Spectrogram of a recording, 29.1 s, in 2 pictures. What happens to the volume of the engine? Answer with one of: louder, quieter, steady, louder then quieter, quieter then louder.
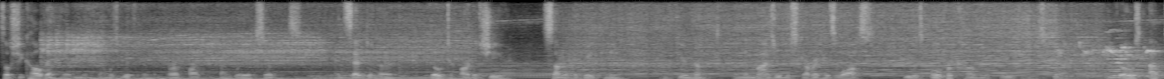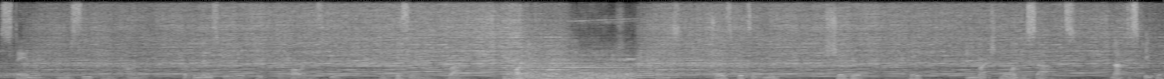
louder.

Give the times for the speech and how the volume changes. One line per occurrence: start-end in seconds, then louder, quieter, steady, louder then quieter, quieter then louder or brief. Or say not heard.
0.0-29.0 steady.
